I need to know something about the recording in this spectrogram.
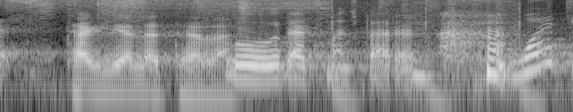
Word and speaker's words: Taglialatella: Taglialatella. That was fantastic. Okay, so you say it nicer. You say it. Taglialatella.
